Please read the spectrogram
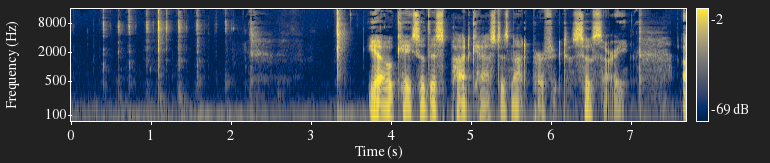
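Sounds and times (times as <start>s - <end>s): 
typing on a computer keyboard: 0.2s - 2.2s
speech: 3.7s - 7.6s.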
